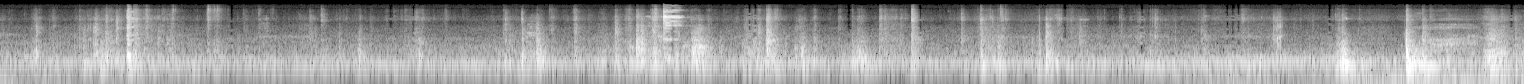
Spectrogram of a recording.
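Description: A sheet-metal boiler being handled and lifted: scattered knocks, clunks and scrapes of thin metal casing, with the loudest clunks near the end, over a steady low hum.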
